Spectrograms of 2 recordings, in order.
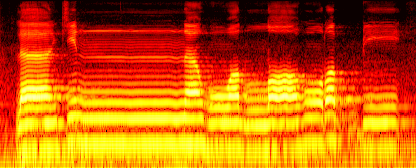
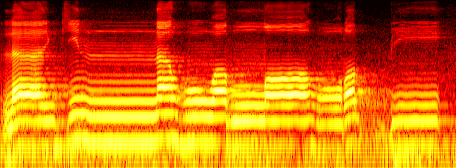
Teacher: Dia ada pada ayat 38 lakinnahu wallahu rabbi, itu ada bulatan kecil di atas alif yang bersambung dengan nun tasydid, yang itu tidak dibaca panjang. Ini huruf alif yang di atasnya ada bulatan yang berbentuk lonjong dibaca ketika waqaf saja dan tidak dibaca ketika wasal.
